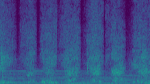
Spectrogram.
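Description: A cloth rubbing back and forth over the rough bedliner-textured paint of a hood, about three strokes a second, wiping away oil-pen marker lines.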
